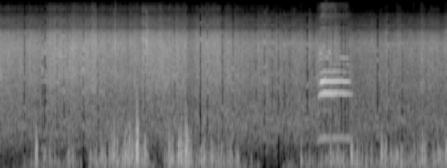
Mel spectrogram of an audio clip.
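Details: Domestic cat, one of six cats whose voices are compared, giving a single short, level meow partway through, surrounded by loud rustling and shuffling noises.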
